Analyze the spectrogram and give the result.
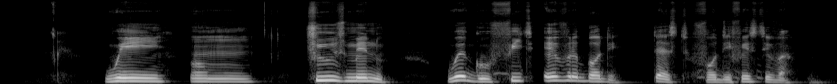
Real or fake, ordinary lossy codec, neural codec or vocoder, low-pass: real; none; none; none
